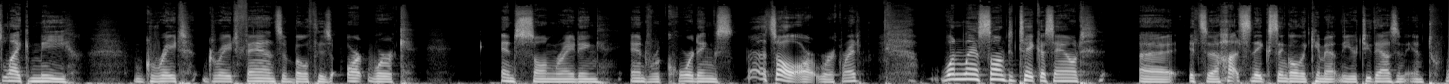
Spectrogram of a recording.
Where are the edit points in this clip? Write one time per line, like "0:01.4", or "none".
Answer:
0:11.3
